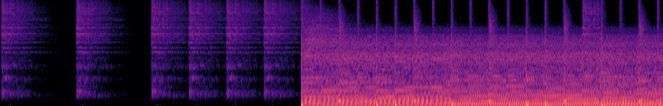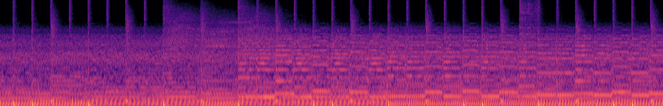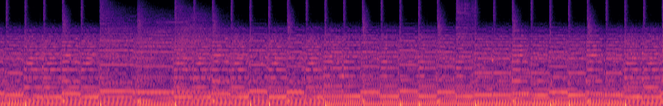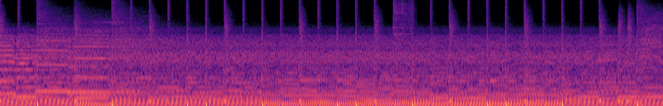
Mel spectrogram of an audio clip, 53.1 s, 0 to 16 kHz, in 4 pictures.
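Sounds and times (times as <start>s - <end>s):
power chord song: 6.0s - 53.0s.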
